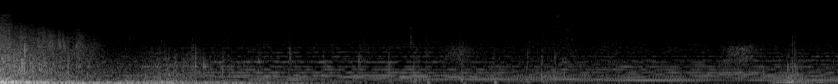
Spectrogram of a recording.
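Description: A Confringo blast spell bursts in Hogwarts Legacy, with a loud booming explosion at the start that decays into a rumbling, ringing tail and scattered clatter over several seconds.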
